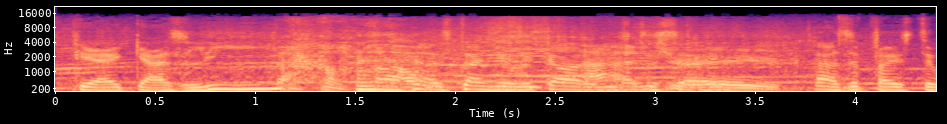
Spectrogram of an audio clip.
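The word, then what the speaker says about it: Gasly: know that it's Pierre Gazi as Daniel as opposed to we say Gazzley. The French pronounce the second syllable more than the first.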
